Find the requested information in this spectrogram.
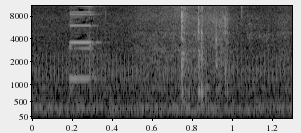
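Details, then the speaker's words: Short electronic beep and faint clicks from a PCA infusion pump during a nursing training demonstration, while the nurse presses clear history and confirms yes after reviewing the 12-hour shift totals with a second nurse. "you will now press clear history on the bottom of the screen press yes to clear the history"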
